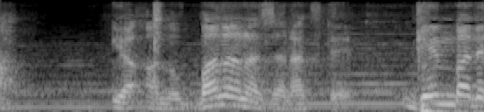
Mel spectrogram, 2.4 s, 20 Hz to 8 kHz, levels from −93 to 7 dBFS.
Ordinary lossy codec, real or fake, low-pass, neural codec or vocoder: none; real; 7.2 kHz; none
